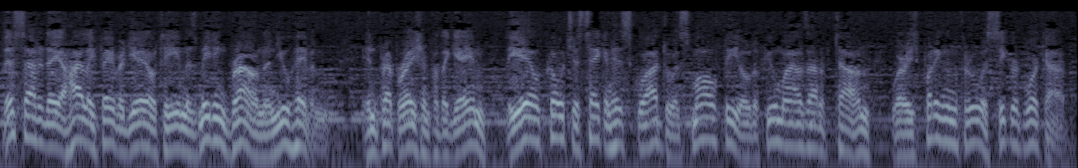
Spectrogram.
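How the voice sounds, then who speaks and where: A man's voice: mid-range voice, animated, brisk, few pauses. A man announcing a radio drama in a dramatic, declamatory 1940s style. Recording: muffled vintage 1940s radio recording. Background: music.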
